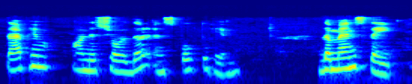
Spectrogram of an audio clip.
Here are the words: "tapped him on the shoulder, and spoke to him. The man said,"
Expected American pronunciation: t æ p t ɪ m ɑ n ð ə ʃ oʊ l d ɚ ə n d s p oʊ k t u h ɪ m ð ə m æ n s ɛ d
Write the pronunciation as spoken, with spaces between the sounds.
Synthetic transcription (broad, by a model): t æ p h ɪ m ɑ n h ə ʃ oʊ l d ɚ ə n d s p oʊ k t u h ɪ m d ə m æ n s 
